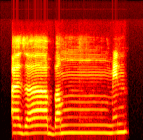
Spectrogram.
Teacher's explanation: मीम जो है ये गुन्ना लेटर है, 2 सेकंड के साथ इसको गुन्ना के साथ नेजर साउंड के साथ पढ़ेंगे, और आगे नून जो है वो साकिन है।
